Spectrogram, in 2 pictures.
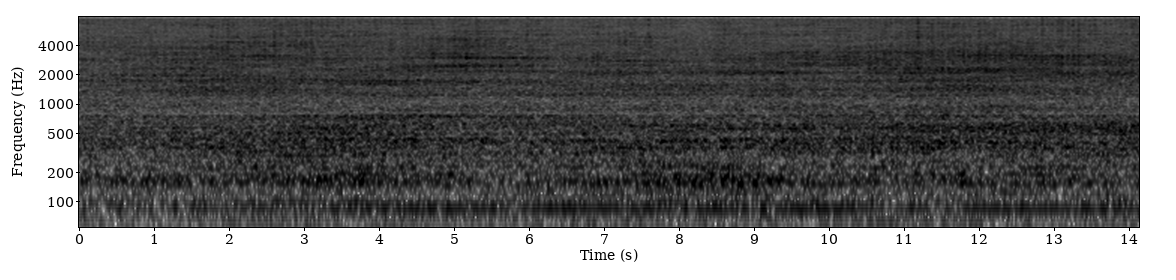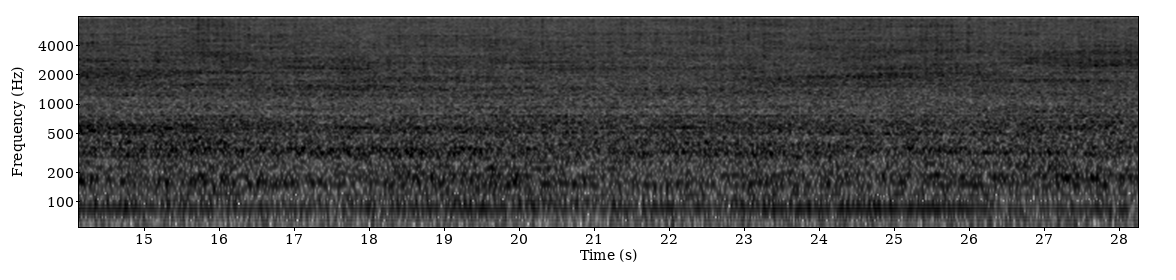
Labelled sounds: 26.7	26.9	vessel noise, 2.8 to 3.0 kHz

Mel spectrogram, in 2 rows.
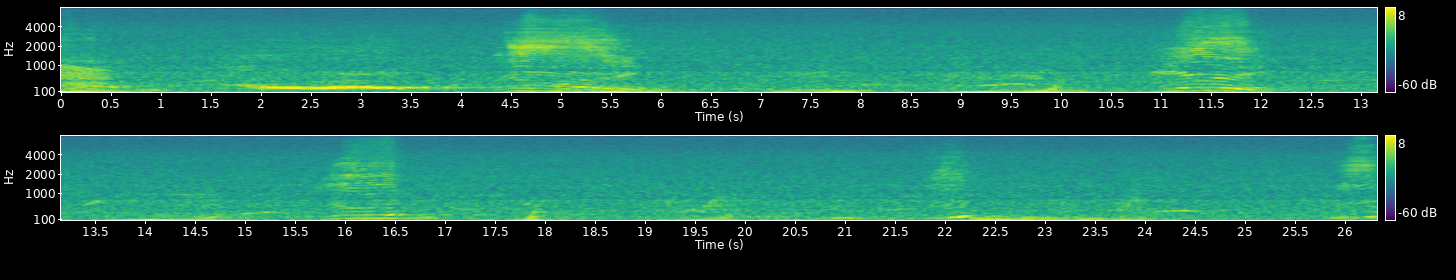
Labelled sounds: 4.5	5.0	humpback whale, 1.7 to 2.2 kHz
11.0	11.6	humpback whale, 1.3 to 2.4 kHz
15.8	16.5	humpback whale, 1.2 to 3.1 kHz
26.0	26.3	humpback whale, 2.6 to 2.9 kHz

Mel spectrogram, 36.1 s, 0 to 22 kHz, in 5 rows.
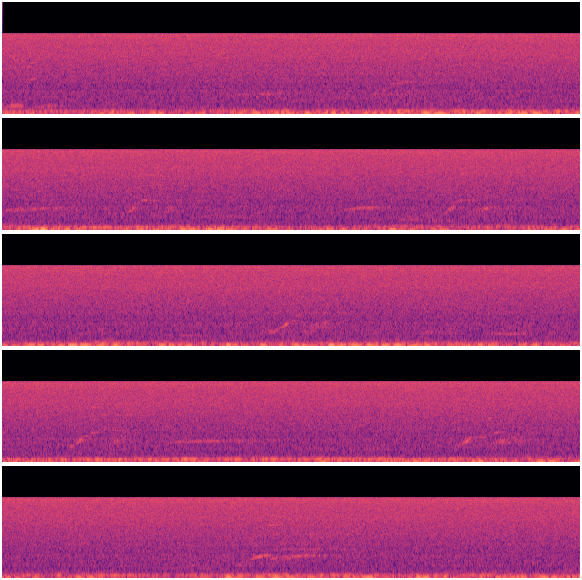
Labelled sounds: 9.0	9.2	humpback whale, 1.0 to 1.1 kHz
12.9	13.1	humpback whale, 0.86 to 1.1 kHz
27.5	27.8	humpback whale, 0.80 to 0.90 kHz

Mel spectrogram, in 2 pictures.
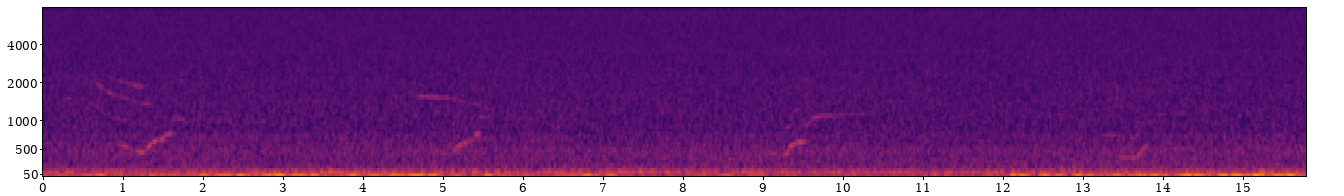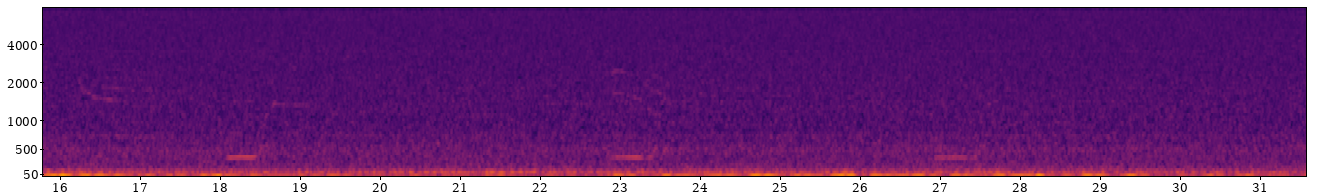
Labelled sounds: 0.8	1.3	killer whale, Bigg's (transient), 1.5 to 2.1 kHz
4.6	5.1	killer whale, Bigg's (transient), 1.5 to 1.7 kHz
9.5	9.9	humpback whale, 0.93 to 1.1 kHz
16.4	16.7	killer whale, Bigg's (transient), 1.4 to 1.6 kHz

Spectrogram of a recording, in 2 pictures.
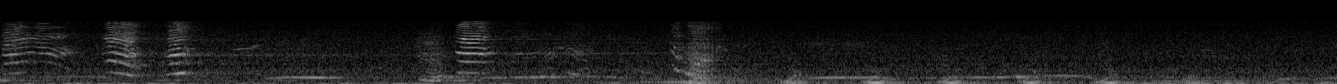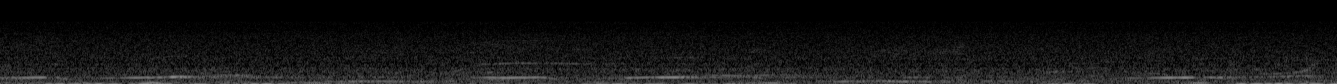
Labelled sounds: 0.0	2.7	humpback whale, 0.80 to 6.0 kHz
4.5	5.0	humpback whale, 0.99 to 7.8 kHz
18.3	18.8	humpback whale, 0.93 to 1.1 kHz

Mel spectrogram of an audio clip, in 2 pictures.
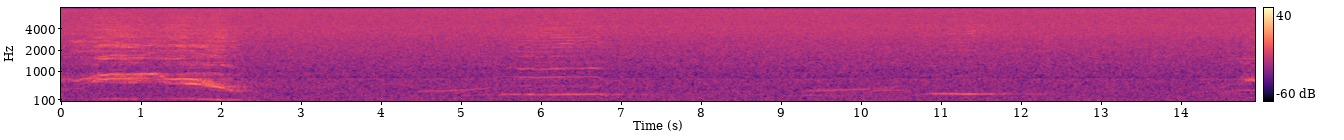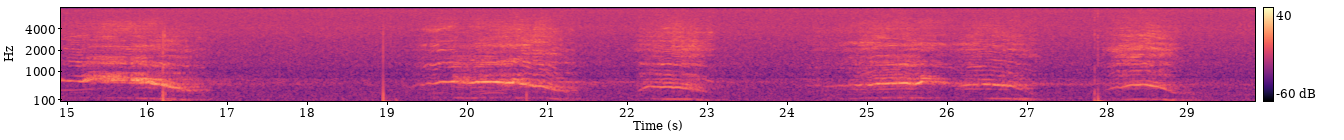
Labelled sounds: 0.3	1.2	humpback whale, 0.80 to 2.5 kHz
5.7	6.7	humpback whale, 0.80 to 4.2 kHz
14.7	15.8	humpback whale, 0.80 to 2.3 kHz
19.3	21.2	humpback whale, 0.80 to 4.1 kHz
24.7	25.9	humpback whale, 0.80 to 3.2 kHz
26.2	26.8	humpback whale, 1.1 to 2.1 kHz
28.0	28.2	humpback whale, 1.8 to 2.2 kHz

